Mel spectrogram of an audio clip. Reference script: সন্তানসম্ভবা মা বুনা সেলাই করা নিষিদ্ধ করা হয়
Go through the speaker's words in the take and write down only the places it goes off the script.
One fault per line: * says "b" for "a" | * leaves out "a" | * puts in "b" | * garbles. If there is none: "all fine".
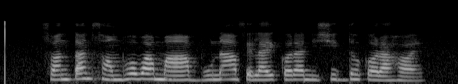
all fine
